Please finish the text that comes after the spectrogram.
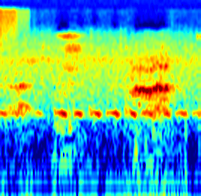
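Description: A swamp frog in Secret of Evermore gives a quick run of rhythmic croaking pulses, fairly quiet, followed by a brighter game effect near the end.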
